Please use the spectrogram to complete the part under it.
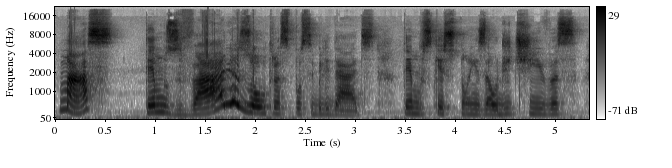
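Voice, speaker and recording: Lively, expressive woman teaching parents. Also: mid-range voice, slow pace. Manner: expressive, acts out parents' voices. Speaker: speech therapist. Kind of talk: educational talk to parents.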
